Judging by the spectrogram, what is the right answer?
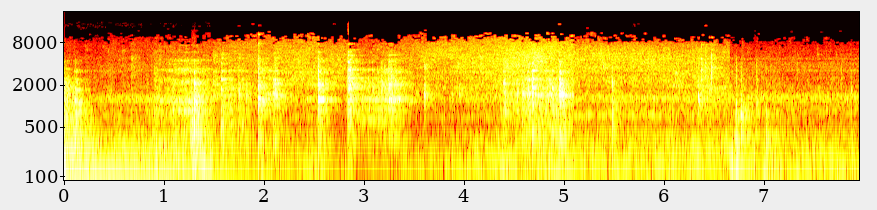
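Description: Breakfast-plating clatter: ceramic ramekins and plates set down on the countertop and a metal spoon scooping olives out of a plastic container, a string of separate clicks and clinks. A light hiss runs underneath until about two-thirds of the way through.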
